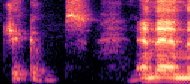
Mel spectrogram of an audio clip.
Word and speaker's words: Jackobs: Jacobs t-o-m-j-a-c-k-o-b-s looks like Jacobs but it's pronounced Jacobs and then the name of the business is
